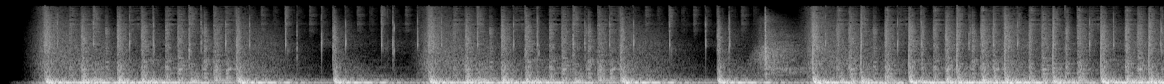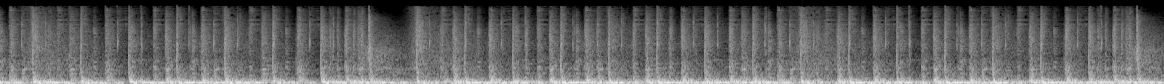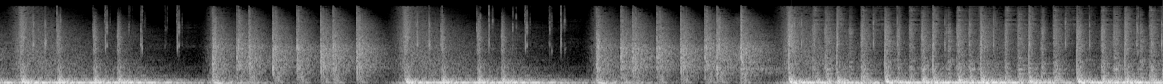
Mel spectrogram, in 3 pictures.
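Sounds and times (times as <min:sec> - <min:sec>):
carnival drums: 0:00.4 - 0:26.1, 0:27.2 - 0:34.8.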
